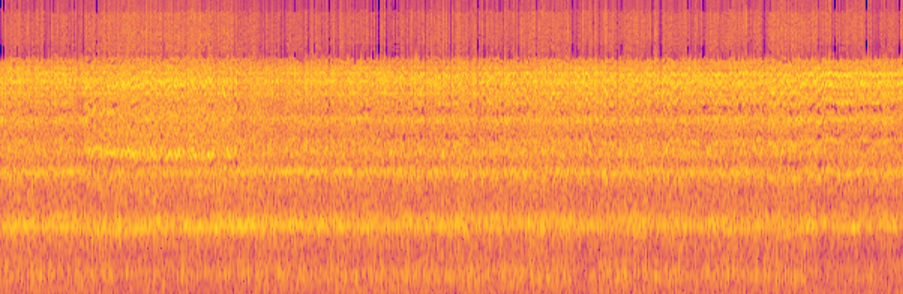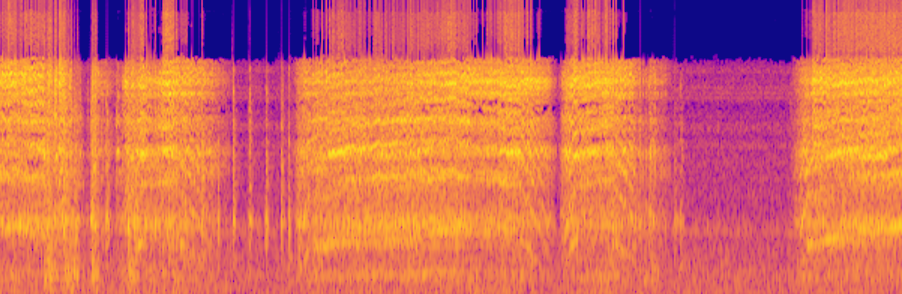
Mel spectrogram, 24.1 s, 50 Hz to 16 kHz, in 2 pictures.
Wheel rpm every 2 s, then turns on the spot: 220, 220, 230, 230, 230, 230, 150, 60, 160, 170, 60, 70.
none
